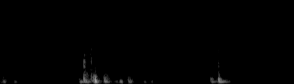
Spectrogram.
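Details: Low, muffled thumps and rumbles in two short bursts, like handling noise or distant knocking, with no animal voice heard.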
